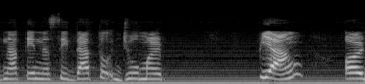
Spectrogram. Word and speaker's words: Piang: Dato Jumar Piang or the right the right pronunciation is payang no Kasi ang mga yan is um Ah talagang yang mga yan is mga Chinese blood Kung tutuusin no ang mga Piang or payang no yan ang tamang pron pronunciation at masaya ako that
